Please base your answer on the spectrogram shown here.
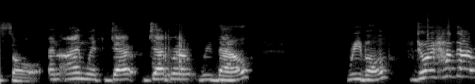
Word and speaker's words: Reble: And I'm with Debra Reble. Do I have that right? Reble, yes. Which is always my biggest fear, everyone, just so you know, pronouncing someone's name wrong.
